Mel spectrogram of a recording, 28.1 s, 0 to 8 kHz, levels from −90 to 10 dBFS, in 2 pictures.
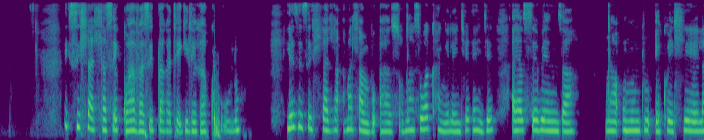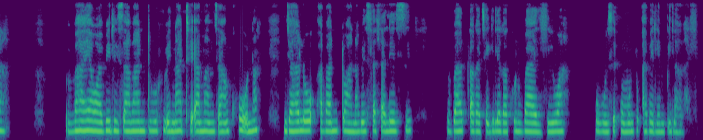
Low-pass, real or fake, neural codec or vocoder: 7.2 kHz; real; none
